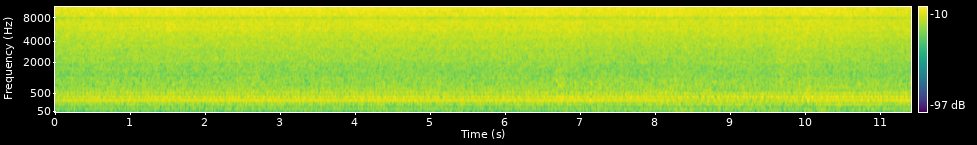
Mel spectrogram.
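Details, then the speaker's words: Pierro Silver 3 Group traditional espresso machine under heavy load: one steam arm and one group running continuously together; steady even dry-steam hiss without sputtering or surging, boiler gauge holding 0.9 bar unmoved; normal, stable steam wand operation. "You can still hear the steam still running, the group still running. The gauge has not moved a millimetre."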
